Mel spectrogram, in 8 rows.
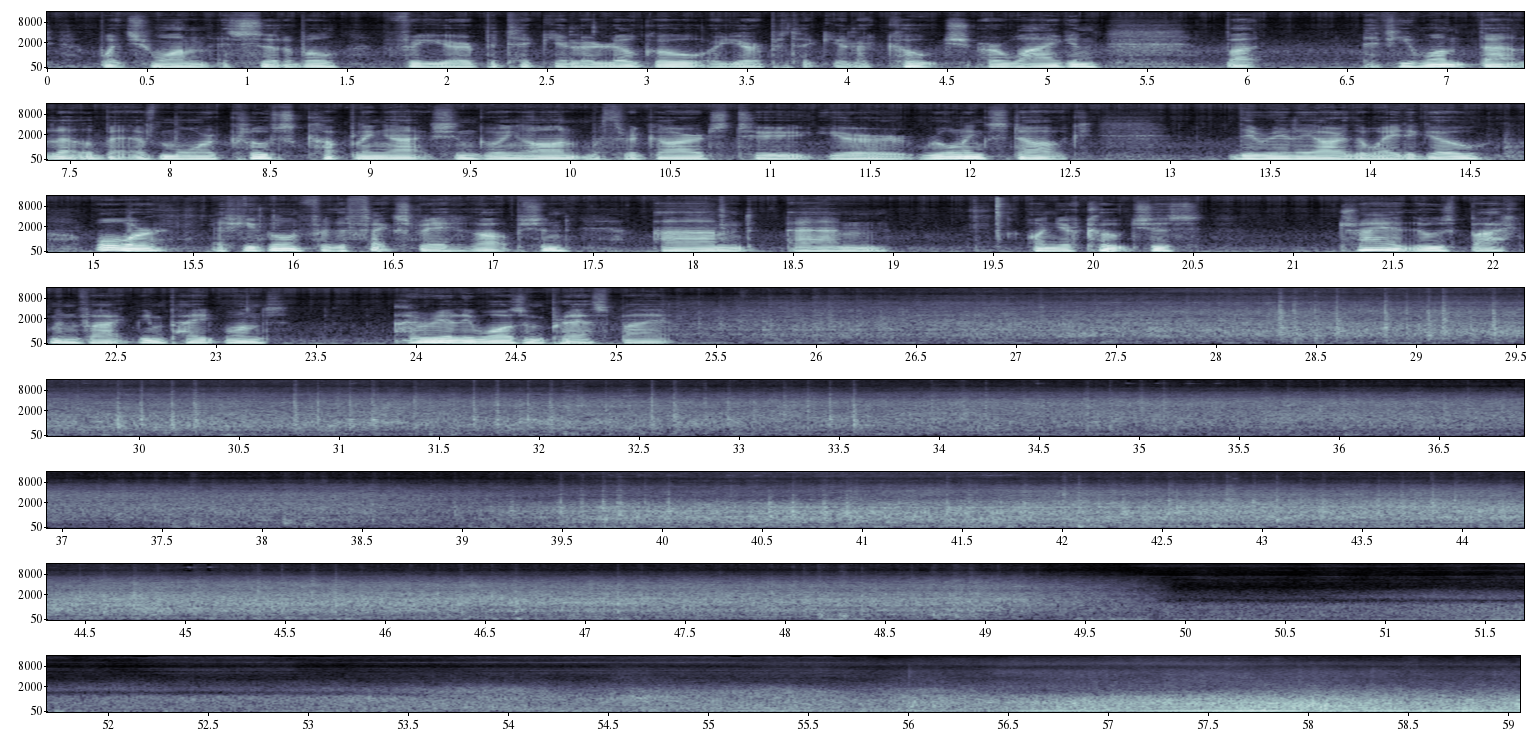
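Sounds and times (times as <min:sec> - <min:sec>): train clickety-clack on rails: 0:24.7 - 0:49.8, 0:54.6 - 0:59.0.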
